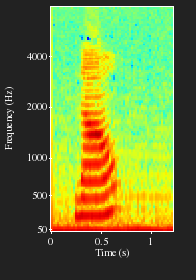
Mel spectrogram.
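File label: "niao", Mandarin Chinese second tone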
